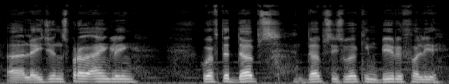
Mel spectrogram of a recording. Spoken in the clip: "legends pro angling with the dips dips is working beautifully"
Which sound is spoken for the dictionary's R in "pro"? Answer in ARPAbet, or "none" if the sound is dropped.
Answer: R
